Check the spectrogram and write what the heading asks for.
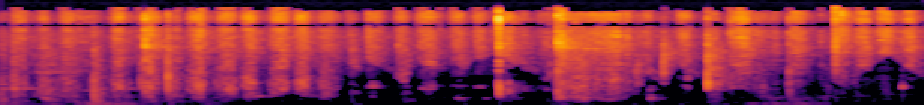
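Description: Sharp hobby knife cutting V-grooves into foam board: faint, irregular scratching and creaking of the blade through the foam, with one sharper click about three seconds in.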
